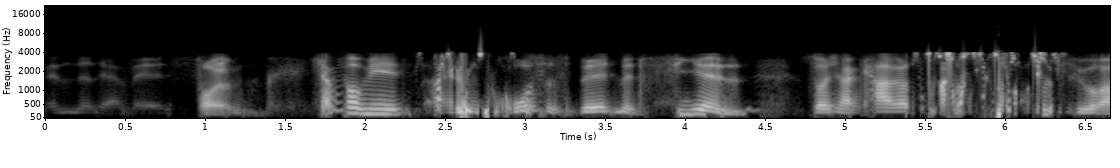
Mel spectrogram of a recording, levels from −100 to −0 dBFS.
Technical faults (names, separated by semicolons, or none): Codec 2 vocoder; bit errors on digital voice radio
